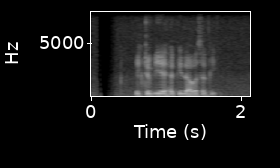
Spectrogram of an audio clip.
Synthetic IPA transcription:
itːubieɦɐkːid̪ɐʋɐsɐkːḭ

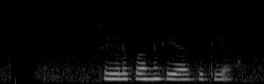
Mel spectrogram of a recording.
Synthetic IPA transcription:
siʋələkuanːəkijaːsit̪ija

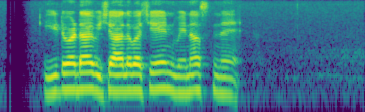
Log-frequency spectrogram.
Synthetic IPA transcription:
iːʈʋɐɖaːʋiɕaːlɐʋɐɕɐnʋenɐsne

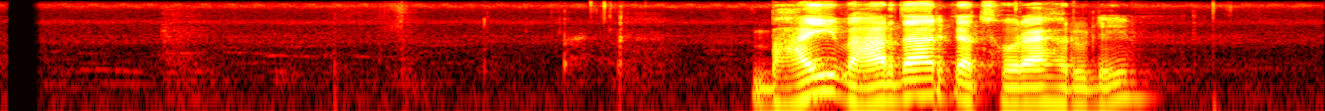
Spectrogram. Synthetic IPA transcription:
bʱajbʱard̪arkat͡sʰoɾaɦʌɾule

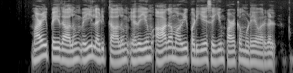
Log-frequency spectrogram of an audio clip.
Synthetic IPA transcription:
mɐɻɐɪpːɛjðaːlɯmʋɛjɪlɐɽɪt̪ːaːlɯmʔɛðɐjɯmʔaːɣɐmɐɻipːɐɽɪjeːsɛjːɯmpɐɻɐkːɐmɯɽɐjɐʋɐɾɣɐɭ

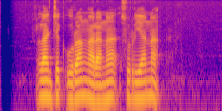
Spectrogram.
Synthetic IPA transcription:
laɲt͡ʃəkuɾaŋːaɾanasuɾijanaʔ

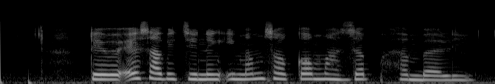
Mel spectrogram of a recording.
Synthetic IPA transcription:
ɖ̥e̤weʔesawid̥ʒ̥i̤nɪŋimamsɔkɔmazəp̚hambali

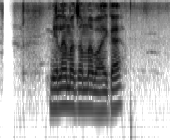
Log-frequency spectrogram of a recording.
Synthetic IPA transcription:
melamad͡zʌmːabʱʌeka

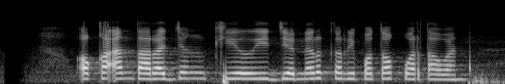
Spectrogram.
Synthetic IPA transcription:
ʔɔkaʔant̪aɾad͡ʒɨŋkʰilid͡ʒənərkɨrdipɔt̪ɔkwart̪awan

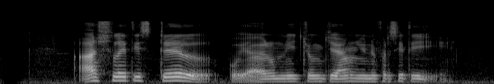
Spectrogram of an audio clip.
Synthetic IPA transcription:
ʔa̰ʃlet̪isdɛlko̰ja̰lumni̥d͡ʒʊŋt͡ʃaŋjunifərsit̪i

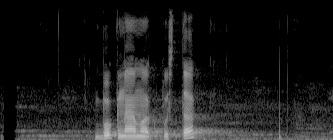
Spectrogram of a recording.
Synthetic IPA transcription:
buknamʌkpust̪ʌk

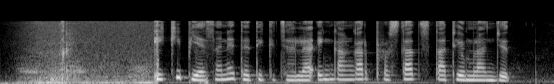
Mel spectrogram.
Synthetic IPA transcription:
ʔikib̥i̤asaned̪̥ä̤d̪̥i̤ɡ̥ə̤̥d̥ʒ̥a̤laʔɪŋkaŋkarpɾost̪at̪̚st̪ad̪̥i̤ʊmlaɲd͡ʒʊt̪̚

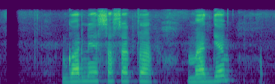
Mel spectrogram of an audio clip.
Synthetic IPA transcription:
ɡʌrnesʌsʌkt̪ʌ | mad̪ʱjʌm

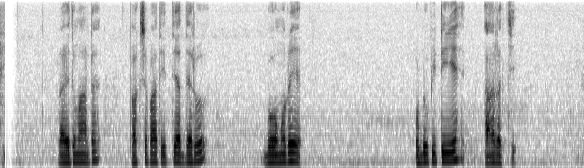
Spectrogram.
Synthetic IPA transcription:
ɾɐjut̪umaːʈɐ | pɐkʂɐpaːt̪it̪jad̪ɐɾu | boːmuɾeː | uɖupiʈieaːɾɐt͡ʃːḭ

